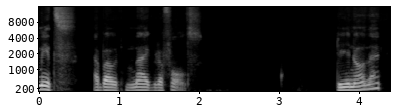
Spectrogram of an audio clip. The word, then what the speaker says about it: Niagara: Niagara, Ni- how to pronounce? Niagara.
